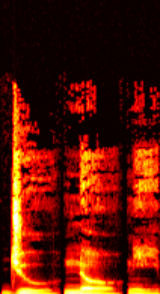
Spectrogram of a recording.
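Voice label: "junoni", concatenated syllables; Affixing experiment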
